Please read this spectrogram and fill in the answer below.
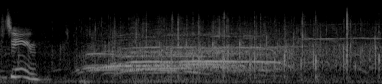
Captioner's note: applause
